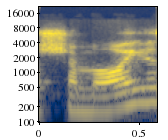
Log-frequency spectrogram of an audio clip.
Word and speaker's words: Chamois: Well, first of all, Chamoy is spelled like chamois, C-H-A-M-O-I-S.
